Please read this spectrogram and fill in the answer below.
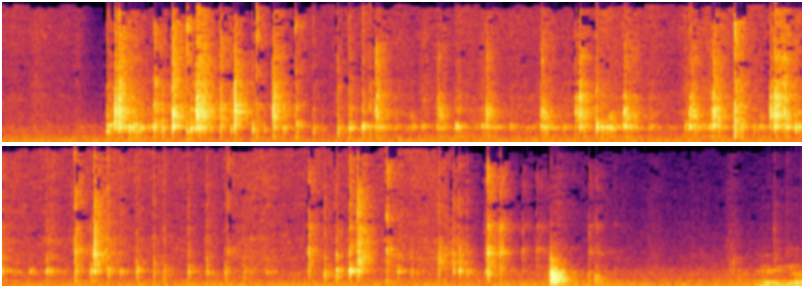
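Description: Aerosol spray-paint can being shaken, its mixing ball rattling rapidly inside for several seconds, then stopping, followed by a single sharper click. A steady low hum sits underneath.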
